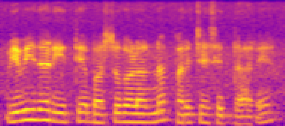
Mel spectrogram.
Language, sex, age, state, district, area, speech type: Kannada, male, 18-30, Karnataka, Shimoga, rural, spontaneous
